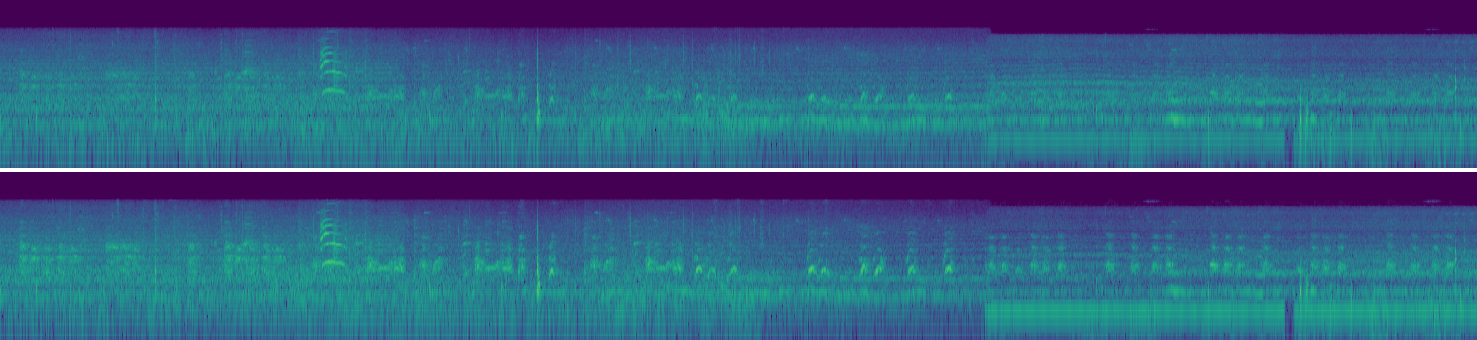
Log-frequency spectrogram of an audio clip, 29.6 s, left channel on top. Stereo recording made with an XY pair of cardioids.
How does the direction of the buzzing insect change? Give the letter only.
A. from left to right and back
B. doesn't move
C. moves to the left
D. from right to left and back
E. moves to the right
D.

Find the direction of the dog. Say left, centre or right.
right.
